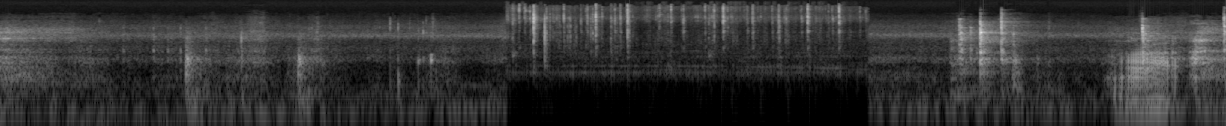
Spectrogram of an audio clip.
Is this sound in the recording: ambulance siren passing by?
no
